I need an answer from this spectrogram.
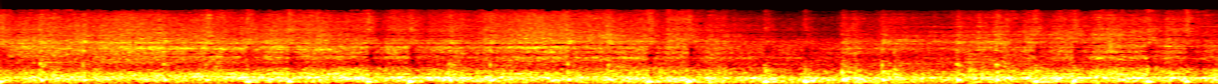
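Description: Passenger coaches of a departing train rolling past close by: a steady rumble with the wheels clacking over rail joints.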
